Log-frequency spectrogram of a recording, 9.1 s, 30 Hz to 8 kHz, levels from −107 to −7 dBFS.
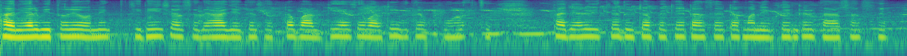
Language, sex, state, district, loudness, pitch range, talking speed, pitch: Bengali, female, Assam, Hailakandi, -22 LUFS, 205-220 Hz, 165 wpm, 215 Hz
